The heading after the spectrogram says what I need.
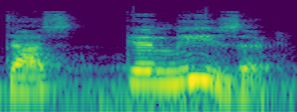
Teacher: There are 3 syllables in this word, and the stress is on the second syllable.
